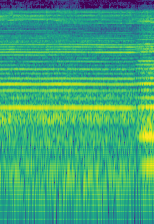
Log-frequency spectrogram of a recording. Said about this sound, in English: The paper pieces are too big for our vacuum cleaner.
